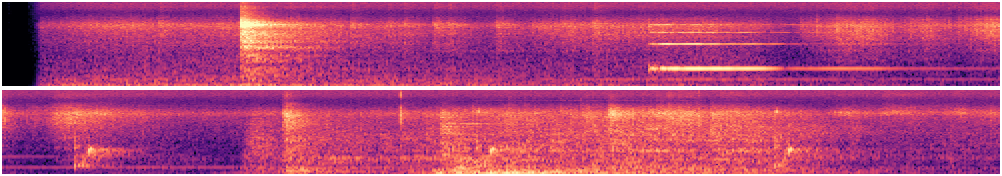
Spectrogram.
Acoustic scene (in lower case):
elevator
